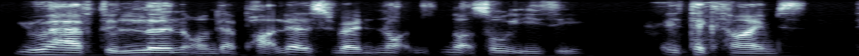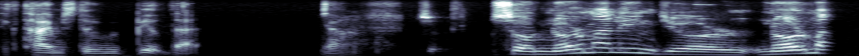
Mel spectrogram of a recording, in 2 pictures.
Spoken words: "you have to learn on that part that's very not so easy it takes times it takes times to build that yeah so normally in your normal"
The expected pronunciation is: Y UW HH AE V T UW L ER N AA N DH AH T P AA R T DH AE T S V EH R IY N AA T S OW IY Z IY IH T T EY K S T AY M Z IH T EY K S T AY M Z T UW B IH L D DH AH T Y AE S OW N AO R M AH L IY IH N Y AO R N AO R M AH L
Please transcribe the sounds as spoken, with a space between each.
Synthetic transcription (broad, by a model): Y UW HH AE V T UW L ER N AA N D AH T P AA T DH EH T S W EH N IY N AA T S OW IY Z IY IH T T EY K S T AY M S T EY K T AY M S T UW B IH L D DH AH T Y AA S OW N AO R M AH L IY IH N Y AO R N AO R M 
